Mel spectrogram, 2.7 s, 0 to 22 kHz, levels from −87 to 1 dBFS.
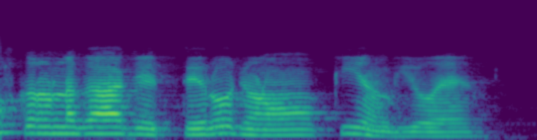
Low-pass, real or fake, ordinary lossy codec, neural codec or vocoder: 5.4 kHz; real; Opus, 32 kbps; none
